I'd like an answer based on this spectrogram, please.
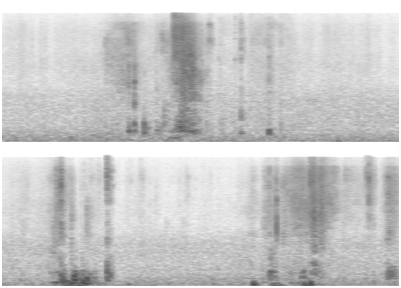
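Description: A fabric blanket being shaken out and folded: a few separate brushing swishes and flaps, the loudest with a dull thump about halfway through.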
